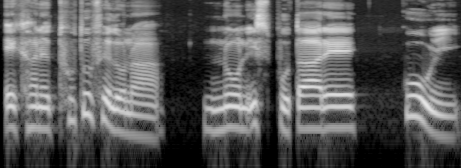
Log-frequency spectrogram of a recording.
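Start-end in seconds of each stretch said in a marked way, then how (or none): 2.1-4.6 each Italian word spaced out very slowly; slow teaching model. Shown as a demonstration. Teacher models Italian phrase for students, very slow. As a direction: spell it out slowly for learners to copy. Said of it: "Italian ভাষা".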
